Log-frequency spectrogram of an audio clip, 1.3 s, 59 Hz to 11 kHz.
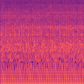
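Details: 2011 Renault Kangoo 1.5 dCi 86 hp, under 100,000 km, warm: steady, slightly rough diesel idle clatter after restarting with air and foam in the fuel line. Owner suspects metal filings in the Delphi injection pump; the preheat timer was checked. Not confirmed.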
